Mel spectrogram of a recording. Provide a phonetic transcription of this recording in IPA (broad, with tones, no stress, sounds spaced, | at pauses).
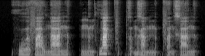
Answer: h w u˨˩ ə̯ f aː˨˩ w n a˧ n | ŋ ə˧˩ n k w a˦˥ k̚ f ə˨˩ p̚ k ə̰˧˥ m ɣ a˨˩ m n ə˨˩ p̚ f a˧˩ n x a˧ n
